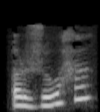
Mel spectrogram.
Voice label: ARA swing, Arabic

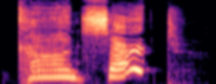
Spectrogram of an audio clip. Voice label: "concert", English

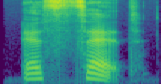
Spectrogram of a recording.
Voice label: German letter ẞ

